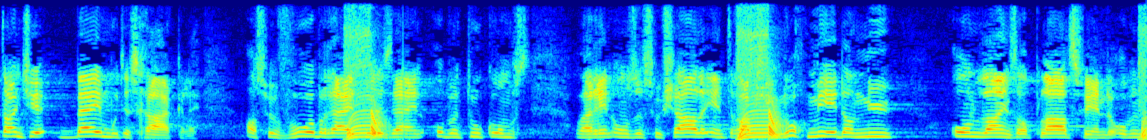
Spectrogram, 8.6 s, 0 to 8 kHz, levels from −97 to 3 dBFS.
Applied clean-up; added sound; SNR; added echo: none; Drill; 7 dB; none.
